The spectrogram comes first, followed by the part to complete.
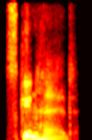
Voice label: "skinhead", British

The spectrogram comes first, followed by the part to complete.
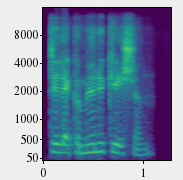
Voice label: "telecommunication", Indian

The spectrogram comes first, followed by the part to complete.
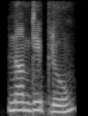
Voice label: "nom de plume", Indian

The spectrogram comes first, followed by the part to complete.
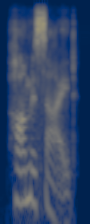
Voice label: "homicide", Indian

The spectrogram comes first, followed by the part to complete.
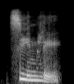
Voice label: "seemly", Indian

